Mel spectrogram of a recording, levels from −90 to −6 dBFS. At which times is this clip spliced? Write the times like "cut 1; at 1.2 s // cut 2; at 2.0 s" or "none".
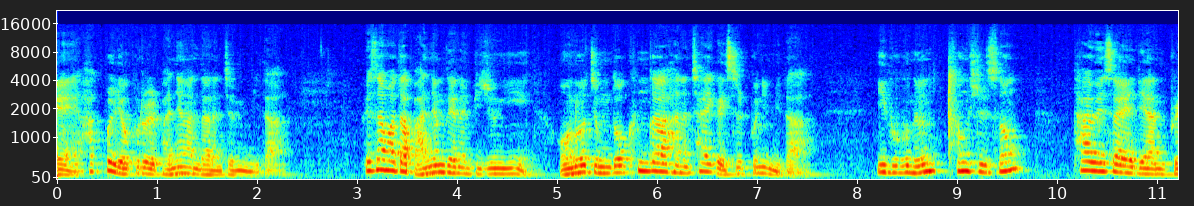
cut 1; at 9.8 s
